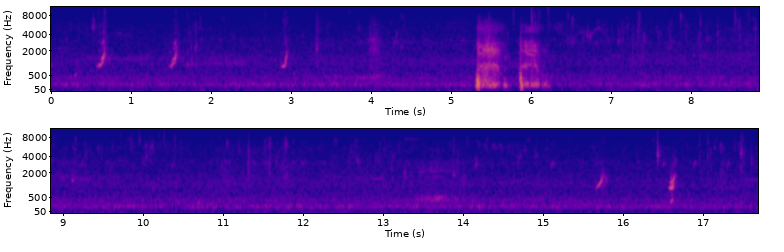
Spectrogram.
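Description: Ducks give short, sharp calls close by on the water.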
